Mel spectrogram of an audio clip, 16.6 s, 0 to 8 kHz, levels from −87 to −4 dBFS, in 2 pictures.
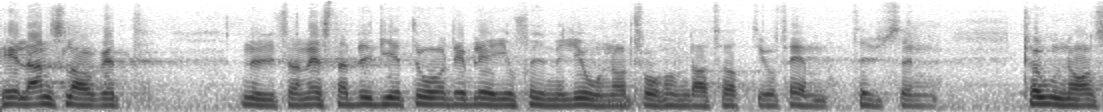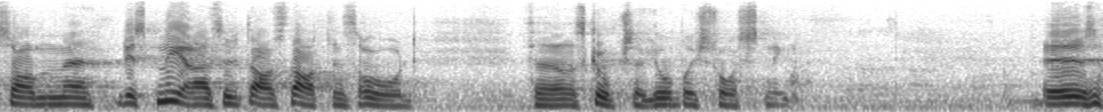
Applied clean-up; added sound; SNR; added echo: none; none; none; none.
